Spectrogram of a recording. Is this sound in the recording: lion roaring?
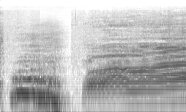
yes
